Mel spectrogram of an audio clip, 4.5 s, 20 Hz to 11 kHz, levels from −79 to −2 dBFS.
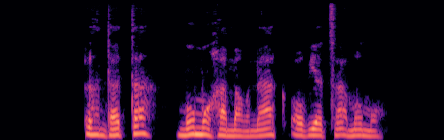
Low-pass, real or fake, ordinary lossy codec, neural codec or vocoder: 9.9 kHz; real; MP3, 64 kbps; none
